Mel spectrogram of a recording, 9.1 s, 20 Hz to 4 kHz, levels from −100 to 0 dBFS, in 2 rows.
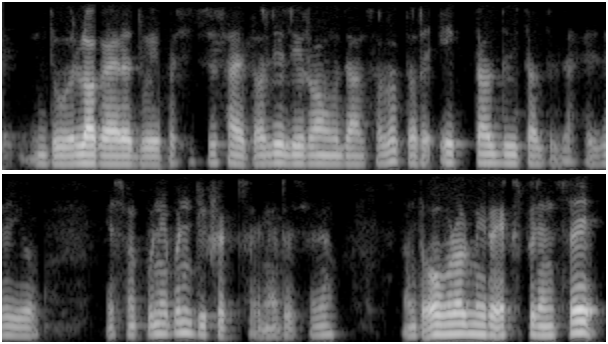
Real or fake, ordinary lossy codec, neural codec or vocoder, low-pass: real; Opus, 32 kbps; none; 3.6 kHz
